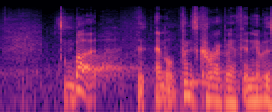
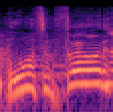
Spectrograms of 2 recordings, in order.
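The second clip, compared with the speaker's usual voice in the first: high, loud, laughing "food"; hyped-up offer; 10 semitones higher, 5 dB louder than usual. Shown as a demonstration. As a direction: sell "food" with big energy. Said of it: "or should I be like".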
